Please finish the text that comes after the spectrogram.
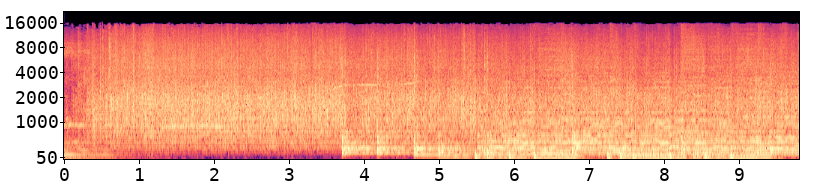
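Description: Sustained audience applause, a dense wash of many hands clapping loudly throughout, with a low musical tone entering partway through beneath the clapping.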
